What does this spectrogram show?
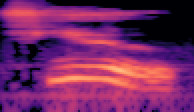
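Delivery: "Few" with a drawn-out vowel; long vowel. Shown as a demonstration. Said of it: "is long".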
